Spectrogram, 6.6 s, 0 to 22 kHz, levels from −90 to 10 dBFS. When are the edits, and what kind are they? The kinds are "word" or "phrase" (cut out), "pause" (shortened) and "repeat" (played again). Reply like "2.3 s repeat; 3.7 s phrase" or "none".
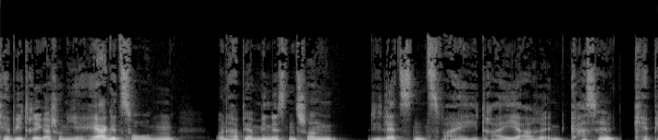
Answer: none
